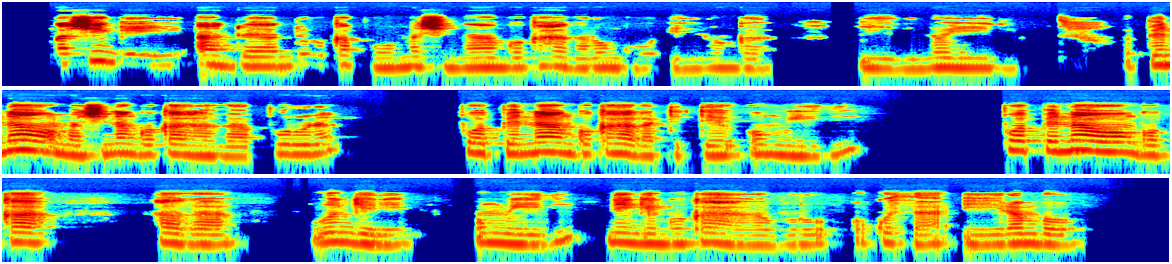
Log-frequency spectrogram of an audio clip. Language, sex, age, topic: Oshiwambo, female, 25-35, agriculture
